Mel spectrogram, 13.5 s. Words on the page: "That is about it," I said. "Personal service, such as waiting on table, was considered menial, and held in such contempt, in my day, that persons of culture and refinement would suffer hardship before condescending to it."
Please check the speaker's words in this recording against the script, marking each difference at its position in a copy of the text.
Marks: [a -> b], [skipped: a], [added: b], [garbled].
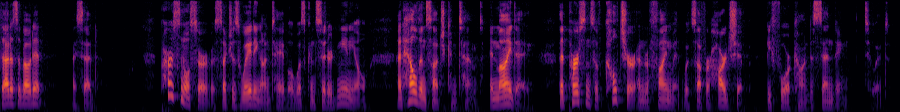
"That is about it," I said. "Personal service, such as waiting on table, was considered menial, and held in such contempt, in my day, that persons of culture and refinement would suffer hardship before condescending to it."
